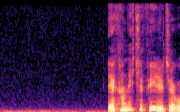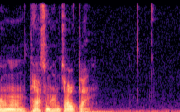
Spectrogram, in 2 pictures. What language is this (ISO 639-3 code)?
fao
